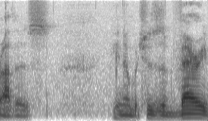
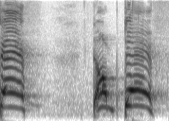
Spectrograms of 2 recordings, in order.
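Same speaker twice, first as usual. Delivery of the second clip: put-on shrill, very loud, high Cockney accent; 11 dB louder than usual. Recounting a comedy sketch, speaker delivers the deaf man's line in a cockney accent. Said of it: "in a Cockney accent".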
